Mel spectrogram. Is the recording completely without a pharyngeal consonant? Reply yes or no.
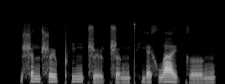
yes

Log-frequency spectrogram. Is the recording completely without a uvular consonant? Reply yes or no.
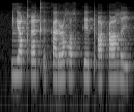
no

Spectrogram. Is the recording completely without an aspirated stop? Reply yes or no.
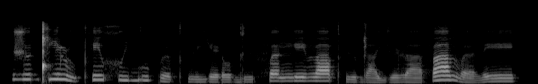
no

